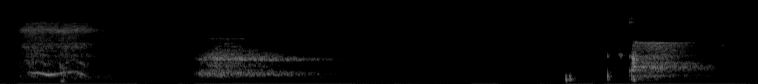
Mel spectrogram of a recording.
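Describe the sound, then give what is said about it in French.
A slow, deep breath in and then out during a meditation, each a soft airy rush lasting a second or more, followed by a few faint clicks and a shorter breathy exhale. No one speaks. “Une respiration.”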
